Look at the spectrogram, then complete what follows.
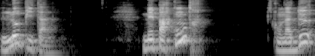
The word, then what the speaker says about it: l'hôpital: Et c'est la même chose avec le H muet. On va dire l'hôpital, directement. H muet, c'est comme s'il n'y avait pas de H. Donc c'est l'hôpital.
